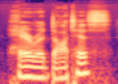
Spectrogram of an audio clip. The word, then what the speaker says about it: Herodotus: about Atlantis Herod her I always get this guy's name wrong its Herodotus he's considered the father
